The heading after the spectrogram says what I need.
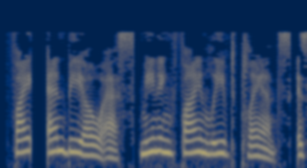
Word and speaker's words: fynbos: fynbos Afrikaans pronunciation phi n BOS meaning fine leaved plants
